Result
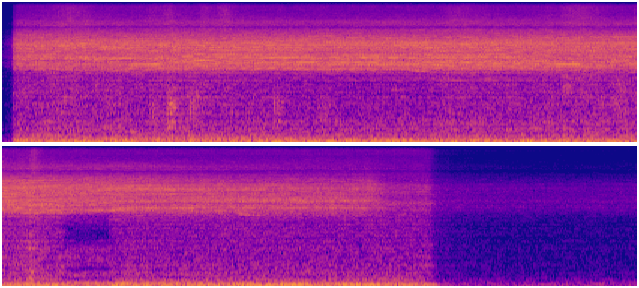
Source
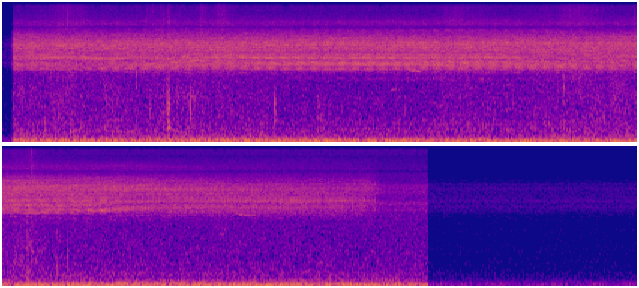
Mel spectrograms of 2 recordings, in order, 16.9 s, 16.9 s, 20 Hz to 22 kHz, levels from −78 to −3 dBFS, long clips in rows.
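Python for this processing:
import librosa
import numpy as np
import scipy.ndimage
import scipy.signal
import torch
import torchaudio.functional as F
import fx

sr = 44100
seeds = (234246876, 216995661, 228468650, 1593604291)

y = fx.fixed_phaser(x, sr, hz=340.0, stages=8, at=(9.2, 9.87))
y = fx.echo_thinned(y, sr, ms=259, feedback_pct=68, hz=420.0, wet_db=-17.5)
y = fx.rev_schroeder(y, sr, rt60_s=0.45, comb_ms=28, drr_db=-4.0)
y = y * 10.0 ** (2.0 / 20.0)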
